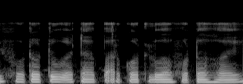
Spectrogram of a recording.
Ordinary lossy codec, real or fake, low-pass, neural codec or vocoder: none; real; 7.2 kHz; none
